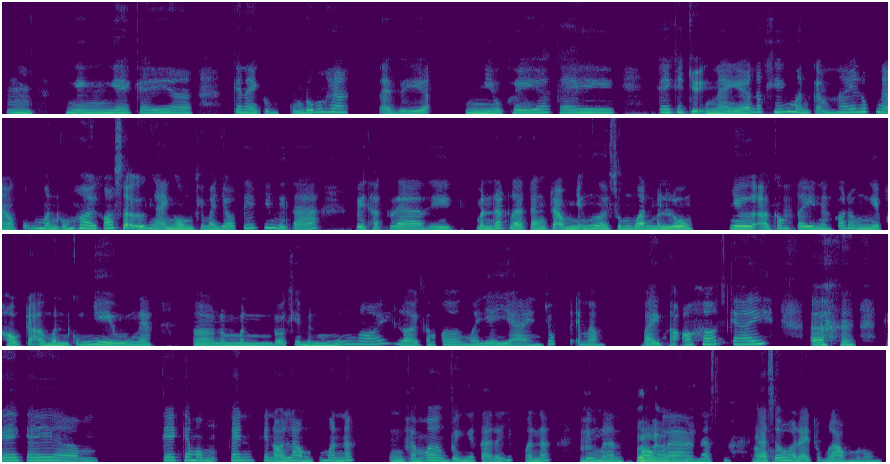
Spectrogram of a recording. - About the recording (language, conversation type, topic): Vietnamese, advice, Làm thế nào để khen ngợi hoặc ghi nhận một cách chân thành để động viên người khác?
- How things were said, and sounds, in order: tapping; "một" said as "ừn"; laughing while speaking: "ờ"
